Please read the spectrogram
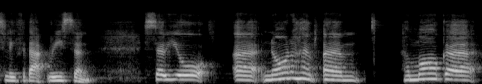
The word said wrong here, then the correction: homologous: I keep saying it wrong. It's really difficult to say. Homologus and joining homologous, your non homologous end jo- uh, and joining engine is working normally.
